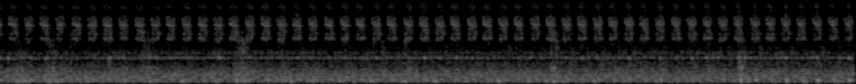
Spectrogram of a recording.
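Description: Laser engraver's stepper motors driving the head in a raster pass, chirping in an even pulse of about five a second over a steady thin whine. This is the machine engraving a logo under a LaOS controller.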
